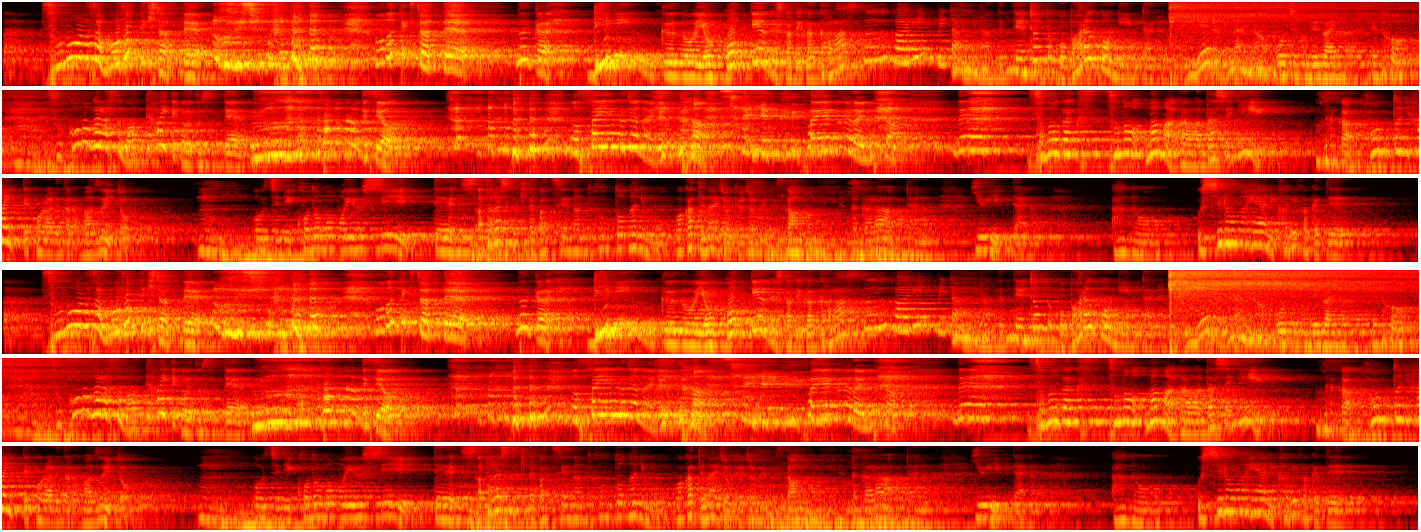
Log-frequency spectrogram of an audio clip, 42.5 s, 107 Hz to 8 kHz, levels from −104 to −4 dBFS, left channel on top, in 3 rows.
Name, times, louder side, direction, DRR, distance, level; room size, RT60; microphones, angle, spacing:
voice 1, 0.4-2.0 2.6-5.5 5.8-16.6 17.4-18.1 19.3-21.5 22.2-24.0 24.4-26.8 27.5-29.6 30.9-36.3 36.9-37.6 38.0-38.7 39.4-39.9 40.3-41.8, left 1 dB, 10° left, 1 dB, 0.6 m, -40 dB
voice 2, 2.1-2.9 4.4-4.6 5.4-5.7 9.5-10.5 12.2-13.2 14.3-14.7 16.6-17.8 18.6-19.3 20.7-20.9 21.2-22.2 22.9-23.2 23.7-24.2 27.3-27.7 30.3-30.9 32.8-33.2 35.8-37.2, left 1 dB, 85° left, -2 dB, 1.8 m, -42 dB
sound 1, 11.7-15.0, right 14 dB, 85° right, 0.4 m, -37 dB
14.5 x 5.5 x 3.8 m, 2.8 s
head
